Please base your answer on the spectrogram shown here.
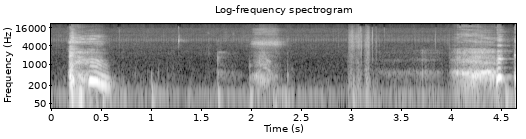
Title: Another set of clips from today's coughing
